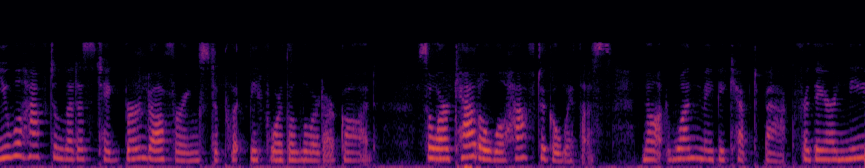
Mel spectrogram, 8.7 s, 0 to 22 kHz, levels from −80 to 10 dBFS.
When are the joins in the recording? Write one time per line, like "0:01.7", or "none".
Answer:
none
